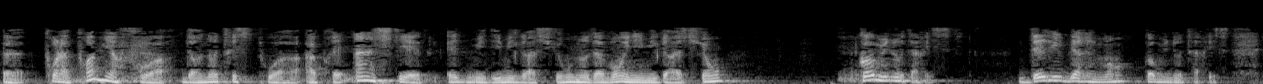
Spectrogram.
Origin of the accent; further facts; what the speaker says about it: France; je trouve qu'en tant qu'Européen, notre responsabilité était quand même un peu en cause et en tant que Français, davantage.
